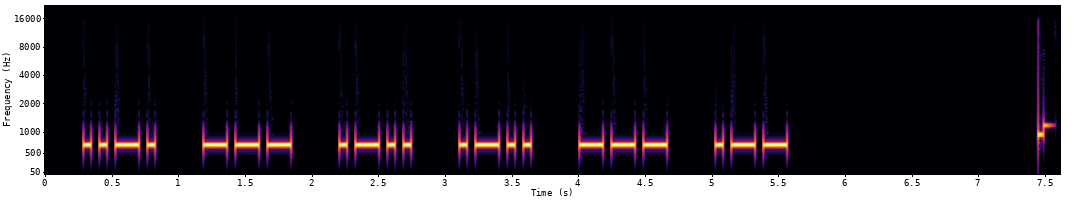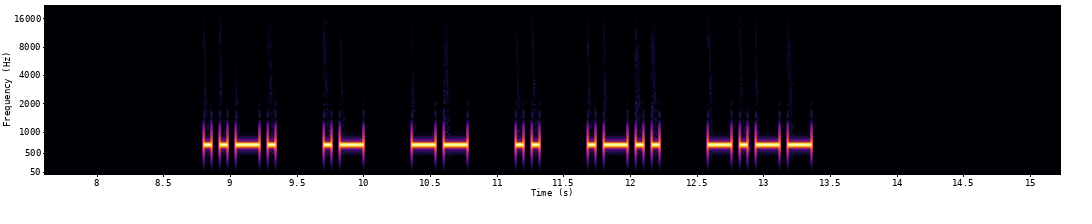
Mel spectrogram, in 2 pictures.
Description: Morse code, heard as a keyed tone, about 20 wpm, spaced as for 15 wpm, 700 Hz. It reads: FOLLOW FAMILY
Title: 2x Character Spacing - Top 500 Words - 20wpm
